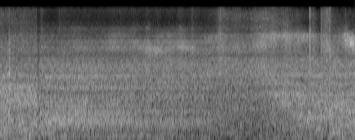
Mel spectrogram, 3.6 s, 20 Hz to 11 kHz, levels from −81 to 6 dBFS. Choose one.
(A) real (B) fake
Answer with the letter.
B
